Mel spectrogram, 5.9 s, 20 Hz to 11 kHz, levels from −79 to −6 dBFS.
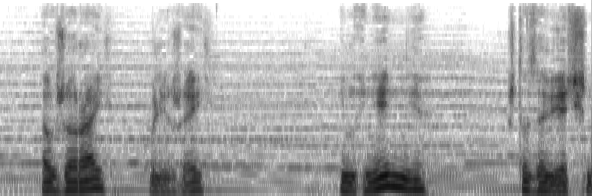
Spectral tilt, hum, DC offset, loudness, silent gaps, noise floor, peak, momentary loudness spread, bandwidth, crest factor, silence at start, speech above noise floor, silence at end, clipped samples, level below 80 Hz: -5.5 dB/octave; none; under 0.1%; -19 LUFS; none; -39 dBFS; -2 dBFS; 23 LU; 10.5 kHz; 18 dB; 0 s; 22 dB; 0 s; under 0.1%; -40 dBFS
